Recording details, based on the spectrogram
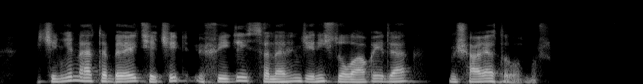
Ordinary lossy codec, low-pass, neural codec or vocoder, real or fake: MP3, 48 kbps; 7.2 kHz; codec, 16 kHz, 1 kbps, FreqCodec, larger model; fake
